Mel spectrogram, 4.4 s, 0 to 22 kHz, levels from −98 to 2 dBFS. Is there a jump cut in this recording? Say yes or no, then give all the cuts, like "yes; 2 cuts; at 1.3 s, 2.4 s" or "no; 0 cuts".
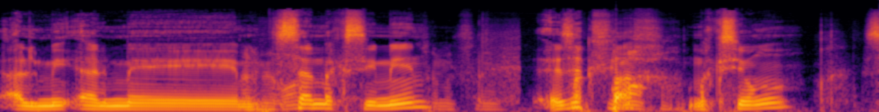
yes; 1 cut; at 2.6 s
